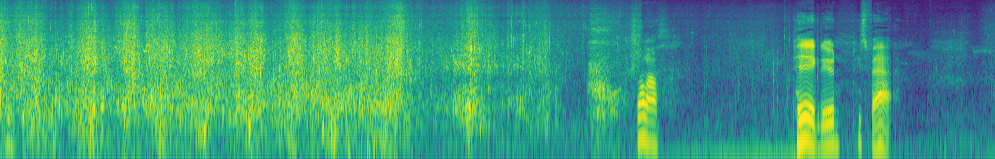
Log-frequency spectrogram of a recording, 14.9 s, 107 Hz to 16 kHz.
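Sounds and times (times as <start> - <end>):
water splashing and sloshing: 0.0 - 11.9.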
